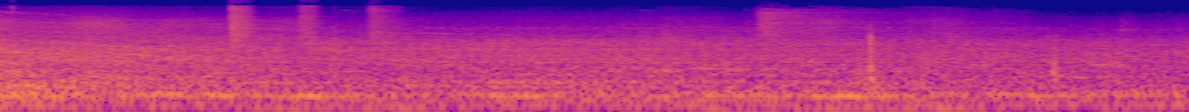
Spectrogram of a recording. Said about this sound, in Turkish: Perona üstünde gülen yazan beyaz renk bir otobüs yaklaştı.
